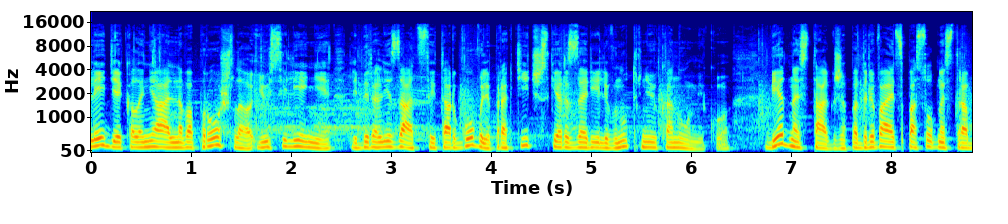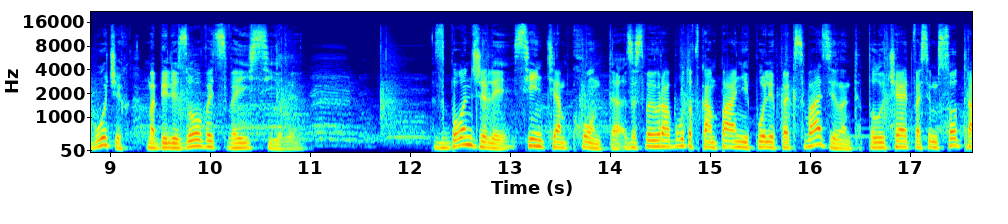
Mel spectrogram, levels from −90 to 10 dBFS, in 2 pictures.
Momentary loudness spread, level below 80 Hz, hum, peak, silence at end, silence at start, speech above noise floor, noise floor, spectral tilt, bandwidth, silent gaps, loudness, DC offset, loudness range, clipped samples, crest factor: 7 LU; -66 dBFS; none; -2 dBFS; 0 s; 0 s; 26 dB; -45 dBFS; -5.5 dB/octave; 15.5 kHz; none; -19 LUFS; under 0.1%; 4 LU; under 0.1%; 16 dB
